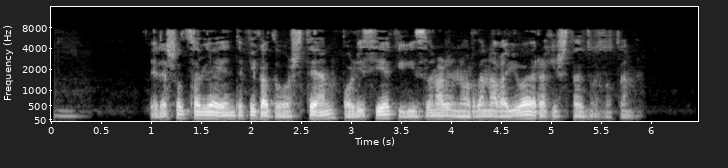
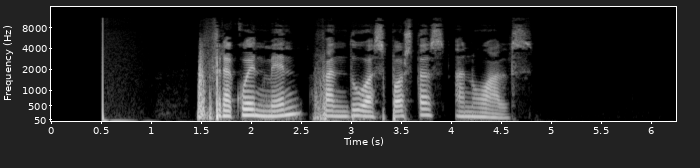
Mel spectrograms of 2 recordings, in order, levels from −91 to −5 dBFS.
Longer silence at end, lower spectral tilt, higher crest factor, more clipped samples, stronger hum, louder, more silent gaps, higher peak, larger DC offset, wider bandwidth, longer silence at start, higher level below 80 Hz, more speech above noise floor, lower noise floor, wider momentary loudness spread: second, 0.65 s vs 1.45 s; about the same, -5.5 dB/octave vs -6.5 dB/octave; second, 18 dB vs 24 dB; neither; neither; first, -17 LUFS vs -24 LUFS; neither; about the same, 0 dBFS vs 0 dBFS; neither; second, 8 kHz vs 11 kHz; second, 0.1 s vs 0.5 s; second, -56 dBFS vs -46 dBFS; second, 51 dB vs 61 dB; second, -67 dBFS vs -84 dBFS; first, 16 LU vs 13 LU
